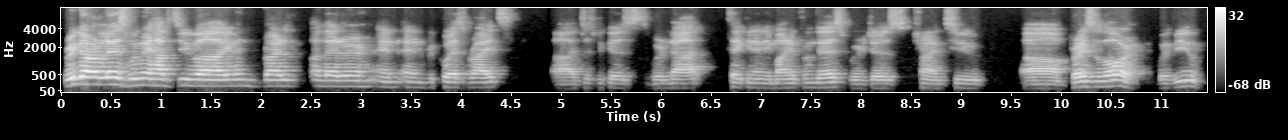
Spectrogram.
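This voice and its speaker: Co-hosting an online worship live stream, an accented Colombian man rambles casually and fills his talk with fillers. He has a mid-range, darkish voice with fairly even intonation and a moderate pace, and the stream on phones and devices sounds low-quality.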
